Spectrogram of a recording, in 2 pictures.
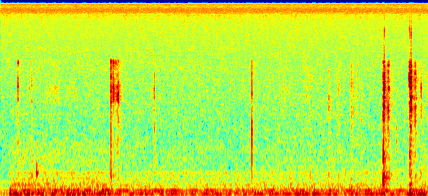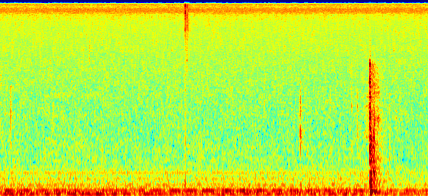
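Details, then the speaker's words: Scattered small metallic clicks and taps over room hum: a dental anaesthetic syringe being loaded, the last two taps engaging the plunger in the cartridge's rubber stopper. "the hint is it's something that everybody dreads everybody dreads and if we can tell you that we don't have to use it then you'd be happy that's the sound of me loading the anaesthetic syringe"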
